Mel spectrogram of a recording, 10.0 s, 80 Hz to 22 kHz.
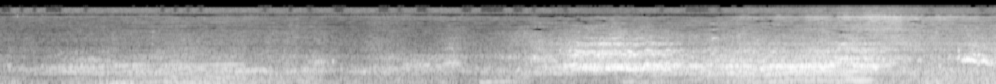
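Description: BMW M3 cornering hard, its engine revving up and down and its tires squealing, loudest from about halfway through.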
